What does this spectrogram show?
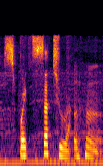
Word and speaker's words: sprezzatura: When you're pronouncing, the first Z sounds T, and then the second Z is S.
